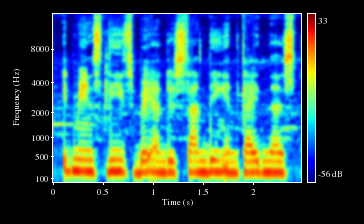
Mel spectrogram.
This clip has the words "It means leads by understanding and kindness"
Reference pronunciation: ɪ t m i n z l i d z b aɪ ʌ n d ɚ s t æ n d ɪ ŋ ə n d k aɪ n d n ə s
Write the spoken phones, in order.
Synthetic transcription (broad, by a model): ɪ t m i n s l i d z b aɪ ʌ n d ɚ s t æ n d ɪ ŋ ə n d k aɪ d n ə s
